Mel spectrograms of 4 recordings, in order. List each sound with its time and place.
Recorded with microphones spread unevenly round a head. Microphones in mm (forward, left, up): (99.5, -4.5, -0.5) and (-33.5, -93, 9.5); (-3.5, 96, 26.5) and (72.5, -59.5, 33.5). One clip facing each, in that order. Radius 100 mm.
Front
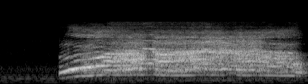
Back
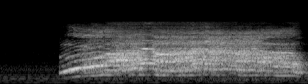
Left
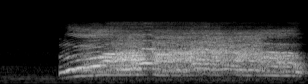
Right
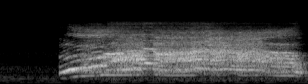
0.6 s a scream: 75° left, 1.2 m; by 3.0 s 160° left, 2.5 m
